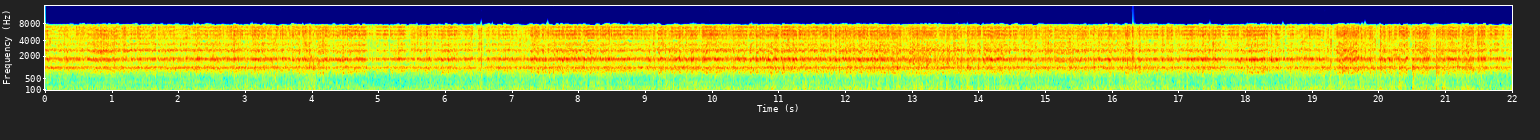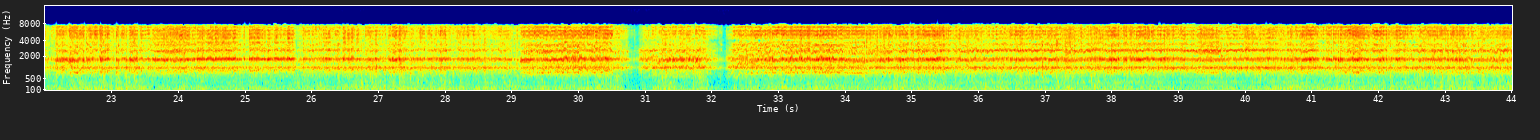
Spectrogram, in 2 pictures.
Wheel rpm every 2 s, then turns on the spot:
230, 230, 230, 230, 230, 230, 220, 220, 230, 230, 230, 220, 230, 230, 220, 140, 160, 210, 230, 230, 230, 230.
30-32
